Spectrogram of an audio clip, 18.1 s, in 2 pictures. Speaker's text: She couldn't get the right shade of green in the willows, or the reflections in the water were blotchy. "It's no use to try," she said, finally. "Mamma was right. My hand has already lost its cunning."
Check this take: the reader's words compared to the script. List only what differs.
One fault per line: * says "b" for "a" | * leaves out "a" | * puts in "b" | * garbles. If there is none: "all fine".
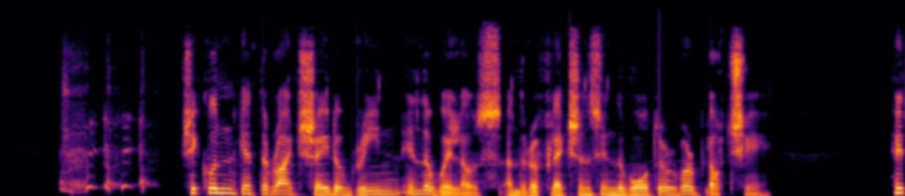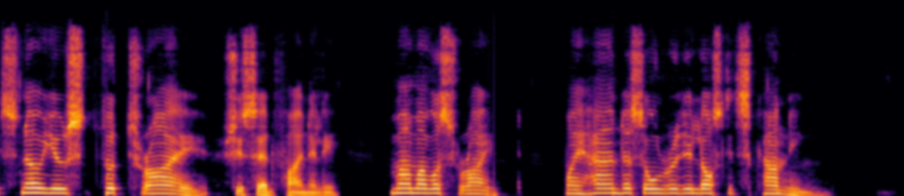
* says "and" for "or"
